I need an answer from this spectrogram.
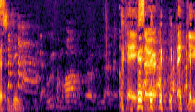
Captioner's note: laughter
